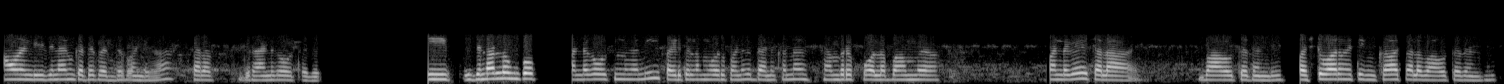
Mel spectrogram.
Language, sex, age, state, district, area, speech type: Telugu, female, 18-30, Andhra Pradesh, Vizianagaram, rural, conversation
